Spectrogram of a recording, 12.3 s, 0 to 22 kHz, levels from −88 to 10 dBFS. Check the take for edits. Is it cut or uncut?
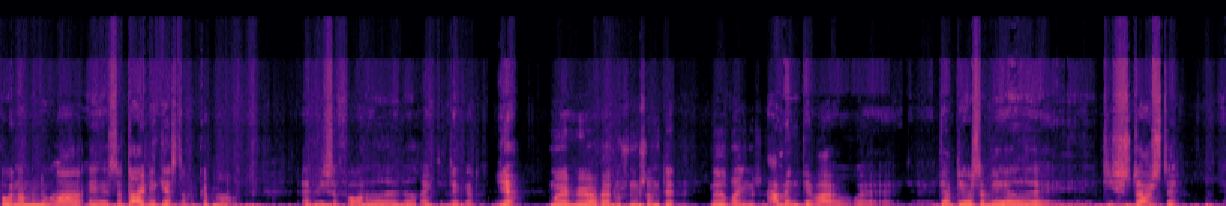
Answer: cut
